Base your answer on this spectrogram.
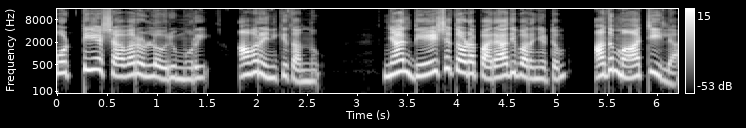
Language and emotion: Malayalam, angry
